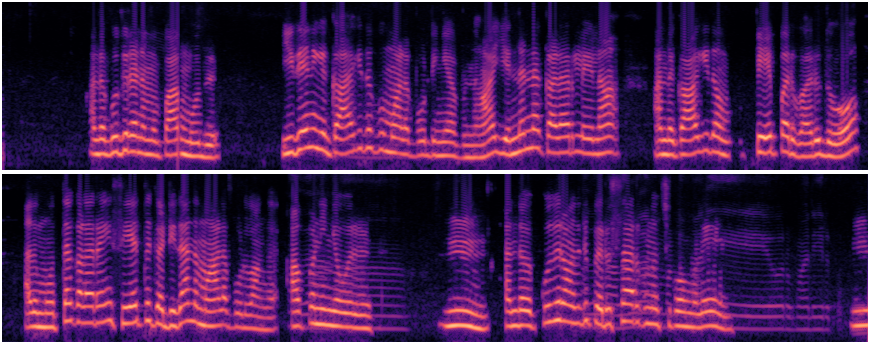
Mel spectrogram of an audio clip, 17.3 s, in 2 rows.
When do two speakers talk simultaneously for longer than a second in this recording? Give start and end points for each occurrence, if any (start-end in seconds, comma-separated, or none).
14.5-15.8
